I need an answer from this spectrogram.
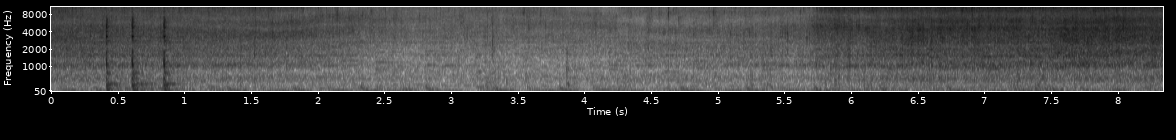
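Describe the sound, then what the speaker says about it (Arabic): Vegetables for minestrone soup sauté and caramelize in a pot, giving a steady broadband sizzle with a few sharp clicks of a utensil early on, growing louder and denser toward the end, with no talking. "الخضار بتاعي كده جاهز، ابتدى يتكرمل ويدي ريحه حلوه قوي"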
